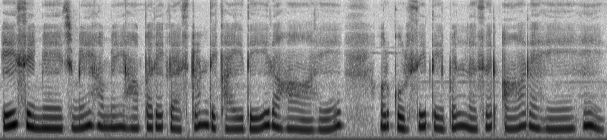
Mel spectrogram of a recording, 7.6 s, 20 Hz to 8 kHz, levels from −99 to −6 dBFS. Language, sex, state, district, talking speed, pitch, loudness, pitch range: Hindi, female, Rajasthan, Jaipur, 150 wpm, 205 Hz, -19 LUFS, 185-220 Hz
